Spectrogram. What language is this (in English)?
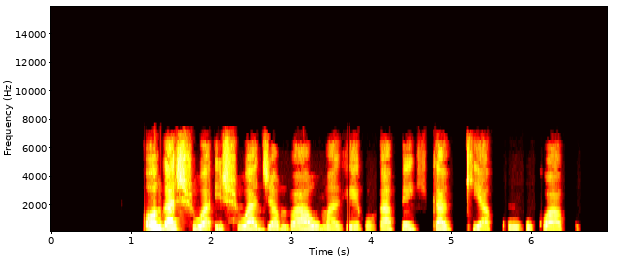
Taita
